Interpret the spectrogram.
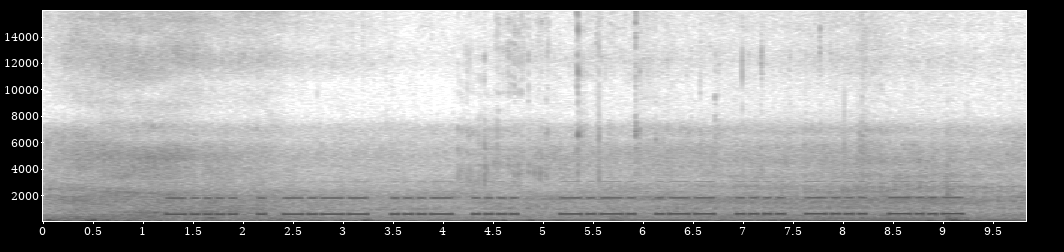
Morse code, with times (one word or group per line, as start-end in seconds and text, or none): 1.2-4.7 6EYVH
5.2-9.2 CWHBX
